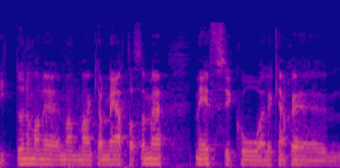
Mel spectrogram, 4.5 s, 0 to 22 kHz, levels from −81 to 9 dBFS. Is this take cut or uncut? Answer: uncut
